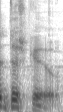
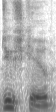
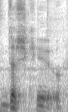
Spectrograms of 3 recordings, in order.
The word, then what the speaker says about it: Dushku: Wrong Turn starring Eliza Dushku that's how you say it because it's she's corrected a lot of people it's not Dushku it's Dushku it's like push but douche so anyway if anyone's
